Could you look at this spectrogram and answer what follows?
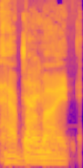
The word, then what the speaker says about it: Abromeit: It rhymes with dynamite, Abromeit. – Abromeit, Abromeit, Susie Abromeit.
